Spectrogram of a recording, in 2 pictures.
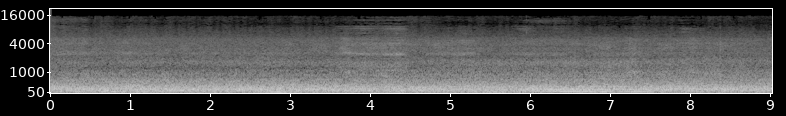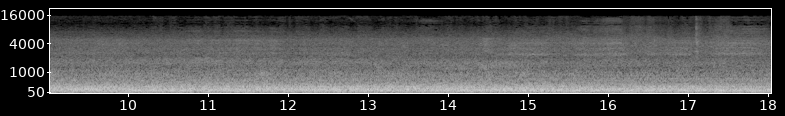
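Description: Steady low rumble of a Waratah Series 2 electric suburban train running at speed, heard from inside the passenger car. The low hum swells briefly about six seconds in.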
